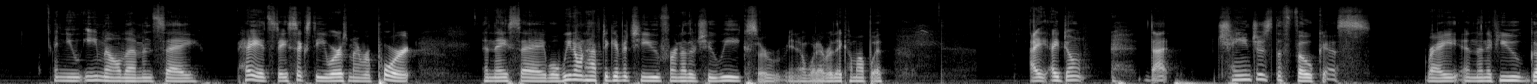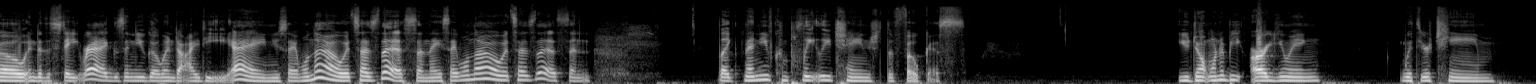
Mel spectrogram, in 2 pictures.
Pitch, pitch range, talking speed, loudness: 165 Hz, 155-180 Hz, 180 wpm, -16 LUFS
